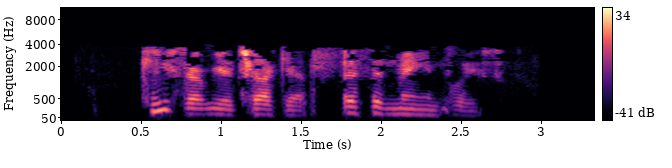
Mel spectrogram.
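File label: Incident Tac 3, Scanner audio recording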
